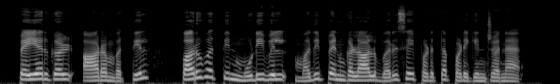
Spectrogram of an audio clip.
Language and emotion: Tamil, neutral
